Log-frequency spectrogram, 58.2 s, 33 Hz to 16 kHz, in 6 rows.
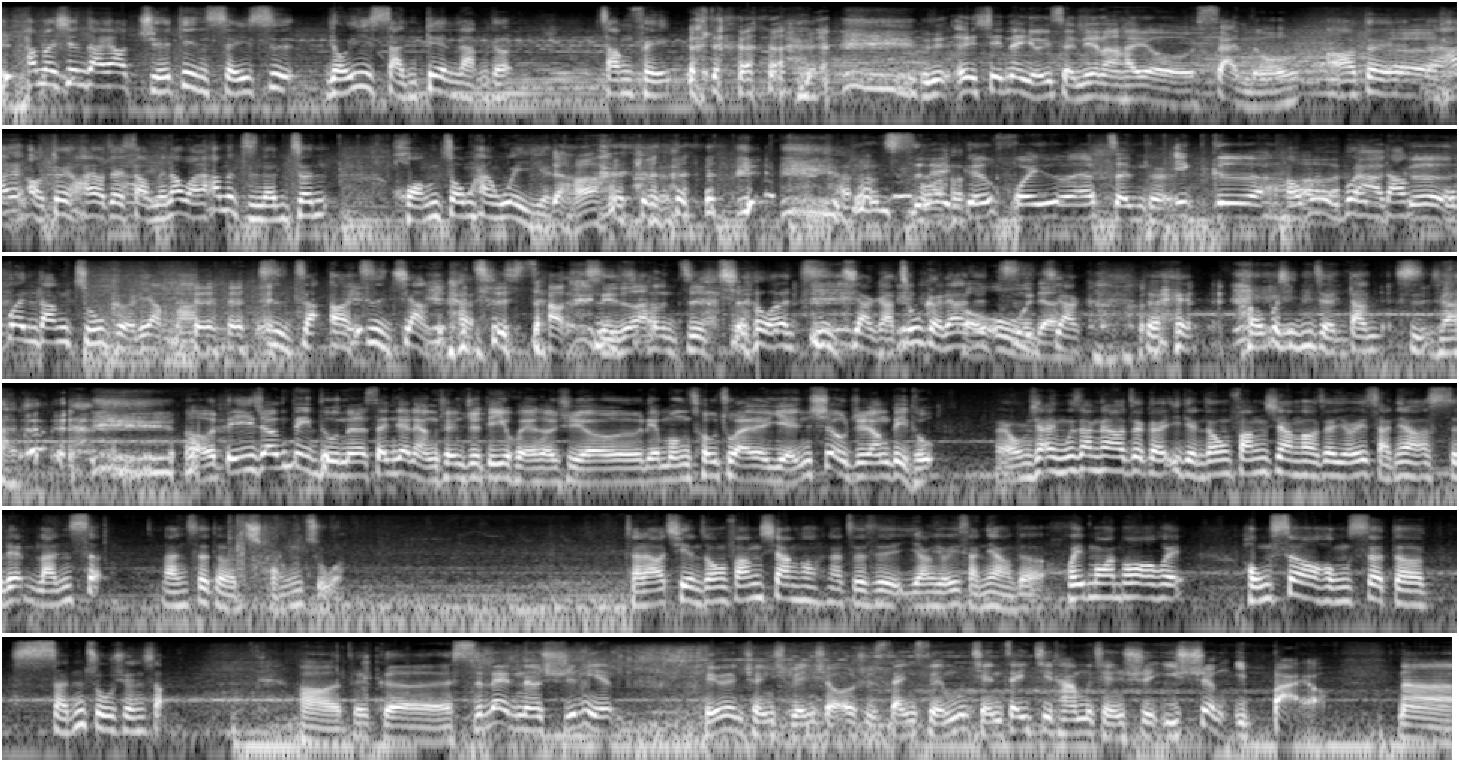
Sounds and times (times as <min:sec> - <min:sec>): Speech: 0:00.0 - 0:03.4, 0:04.0 - 0:14.1, 0:15.2 - 0:29.6, 0:30.2 - 0:41.1, 0:43.0 - 0:49.6, 0:50.5 - 0:58.1
Music: 0:00.0 - 0:40.3, 0:44.4 - 0:58.1.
